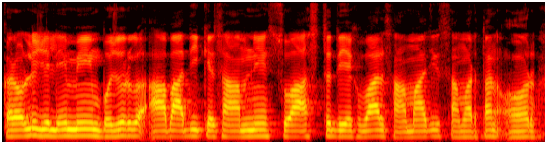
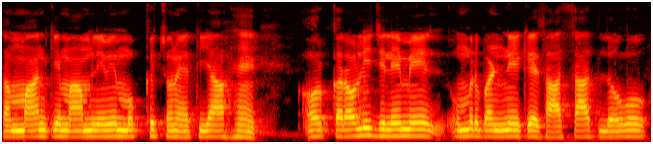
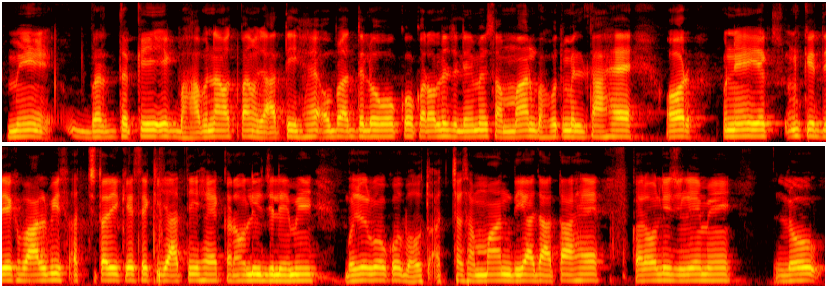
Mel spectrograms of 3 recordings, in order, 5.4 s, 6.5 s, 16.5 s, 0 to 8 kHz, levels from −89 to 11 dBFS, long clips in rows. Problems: none marked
